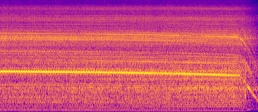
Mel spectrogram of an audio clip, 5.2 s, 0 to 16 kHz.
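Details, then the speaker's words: Panasonic PV-VS2841 S-VHS VCR (2003): fast rewind gives a clean high whir with no screech, then the pitch falls smoothly as it slows near the tape end to avoid snapping the tape; normal. "yeah so this spins so quickly as it gets near the end and what it does is so it doesn't snap the tape when it hits the end stop it slows way down"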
